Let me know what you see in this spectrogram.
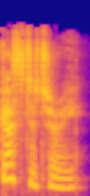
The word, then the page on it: gustatory: British English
